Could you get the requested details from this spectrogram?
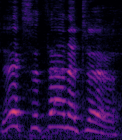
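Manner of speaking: high, loud in-character yell. Acted. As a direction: holler to a distant ally. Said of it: "I yell out".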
